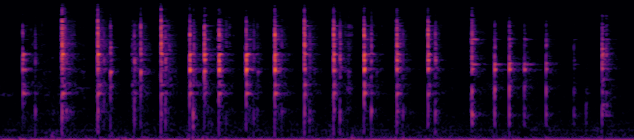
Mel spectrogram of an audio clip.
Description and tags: Mixing food wooden spoon
bowl, ceramic, cooking, dry-contents, environmental-sounds-research, food, mixing, spoon, wooden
